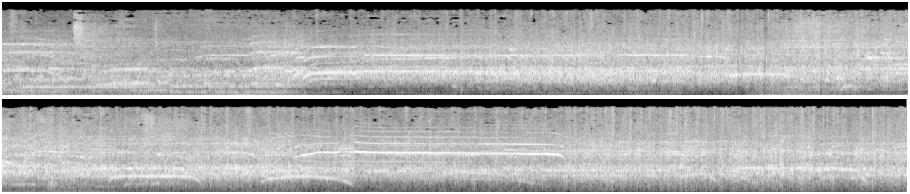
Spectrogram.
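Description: Live country band playing, with a concert crowd cheering and whooping loudly over the music, many short rising and falling shouts through the whole stretch.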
